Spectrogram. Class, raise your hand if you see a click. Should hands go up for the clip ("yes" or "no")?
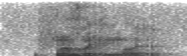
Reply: no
